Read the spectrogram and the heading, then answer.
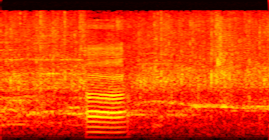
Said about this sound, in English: So big round of applause for AYCC, which is the Australian Youth Climate Coalition.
